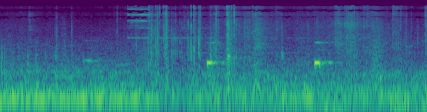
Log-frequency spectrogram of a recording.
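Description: Supermarket background: a steady low hum, with a few short beeps about a second apart in the second half and light clatter of goods.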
